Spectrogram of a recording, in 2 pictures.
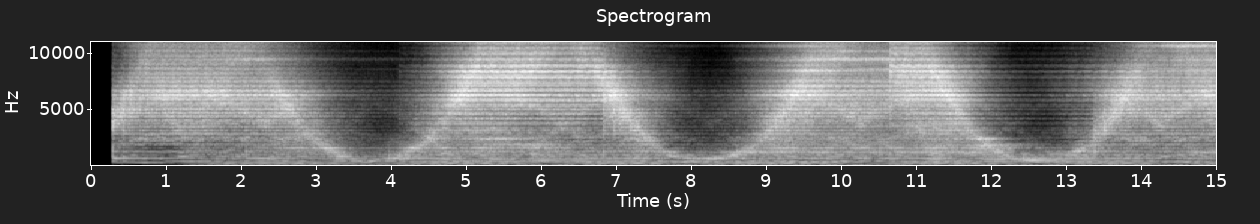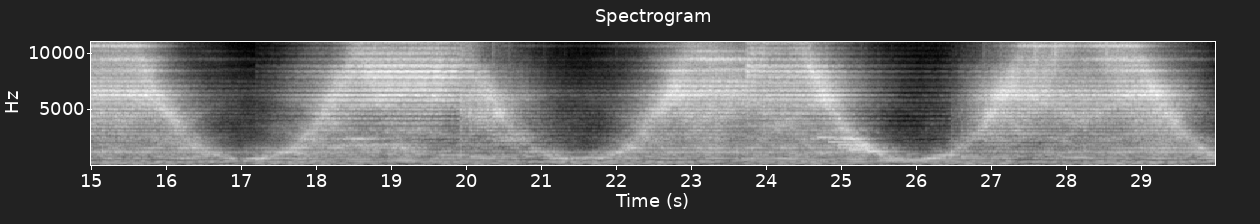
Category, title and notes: Music > Multiple instruments
Melody loop 3 bar 2 variations
110bpm Made in koala sampler with delay, phase, filtering and other micro tweakings.
Oscillation, Pulsating, Repeating, Strange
